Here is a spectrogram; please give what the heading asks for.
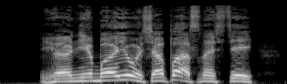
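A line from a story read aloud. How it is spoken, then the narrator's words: Roared. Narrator (Russian): проревел он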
